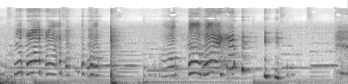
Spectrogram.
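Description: A baby laughing hard in two bouts of quick, repeated laughs, one at the start and one about two seconds in, over background music.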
